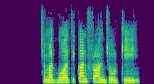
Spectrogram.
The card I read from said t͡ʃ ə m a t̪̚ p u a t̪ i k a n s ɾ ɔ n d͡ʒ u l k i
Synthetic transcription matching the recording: t͡ʃ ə m a t̪̚ b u a t̪ i k a n f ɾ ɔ n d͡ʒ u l k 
